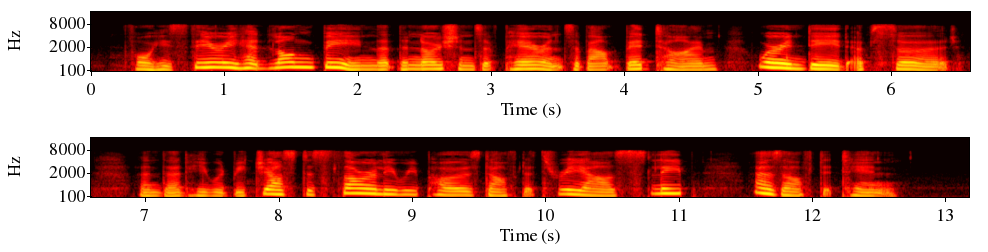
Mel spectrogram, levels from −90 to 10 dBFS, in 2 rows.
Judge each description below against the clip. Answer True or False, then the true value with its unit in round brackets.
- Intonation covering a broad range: True (5.9 semitones)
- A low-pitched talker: False (185 Hz)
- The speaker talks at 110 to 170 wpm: True (145 wpm)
